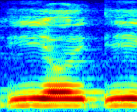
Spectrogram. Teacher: तो ये हो जाएगा आपका तालव्य। तो ई और छोटी ई और बड़ी ई का उच्चारण स्थान तालव्य हो जाएगा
